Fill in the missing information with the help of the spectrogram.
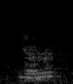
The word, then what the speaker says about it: Theodoret: Theodoret. – Yeah, Theodoret. Say it fast and you lose all the syllables. That's good. That's like I say Louisville.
